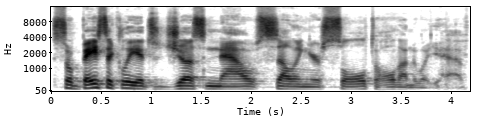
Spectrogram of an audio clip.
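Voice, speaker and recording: With an American accent, a man speaks in an unremarkable speaking voice at a medium pitch with ordinary pitch variation, captured in a very clean recording with a silent background. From Michigan, Detroit. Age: 30s. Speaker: fantasy basketball friend, prospective co-host. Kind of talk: casual chat.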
